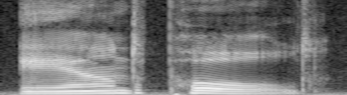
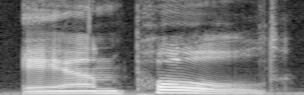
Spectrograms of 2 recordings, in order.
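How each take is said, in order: Both takes have the same delivery.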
